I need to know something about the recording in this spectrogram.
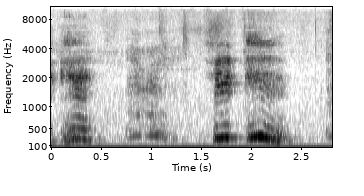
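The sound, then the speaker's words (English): A deliberate throat clearing: several short, voiced hem-like bursts in a loose sequence, the last two a little louder, with brief pauses between them. “Clear your throat.”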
